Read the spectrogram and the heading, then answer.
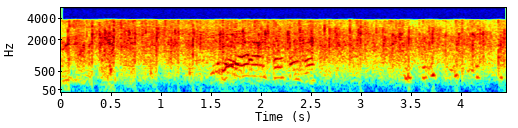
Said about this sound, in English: Can we get a round of applause for this great queen that we got in the building tonight? Thank you. We have to give her a proper round of applause, so let me take care of that.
